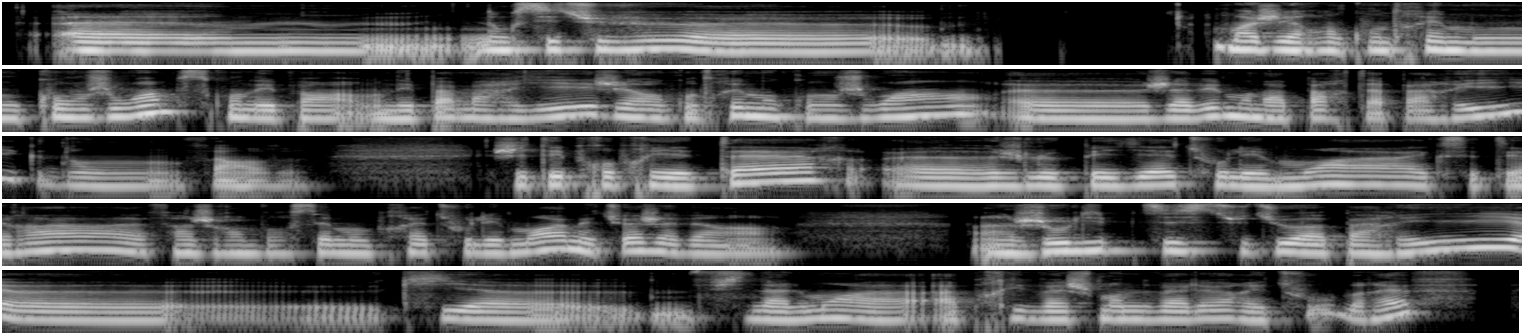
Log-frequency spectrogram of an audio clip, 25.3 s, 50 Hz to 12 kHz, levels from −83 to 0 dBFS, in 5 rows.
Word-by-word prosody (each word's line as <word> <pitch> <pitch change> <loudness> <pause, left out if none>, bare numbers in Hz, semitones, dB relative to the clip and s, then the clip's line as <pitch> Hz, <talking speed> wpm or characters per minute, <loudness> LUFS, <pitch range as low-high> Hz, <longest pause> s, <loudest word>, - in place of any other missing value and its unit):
Hem, 180 +4 +2
donc 195 0 +3
si 200 +1 +5
tu 195 +1 +4
veux, 210 +2 +3
hem, 165 -2 +2 0.9
moi, 205 -4 +5
j'ai 195 -1 +7
rencontré 185 +2 +1
mon 175 -2 +2
conjoint, 190 +7 +2
parce 290 +1 -3
qu'on 185 - -1
est 170 - +3
pas 170 0 -2
on - - -1
est 165 - +1
pas - - +1
mariés. 180 +6 0
J'ai 200 -5 +3
rencontré 180 +5 -2
mon 200 -2 +3
conjoint, 195 +7 -1
heu, 165 -1 0
j'avais 170 +4 +2
mon 200 -3 +2
appart 170 +1 -3
à - - -1
Paris 215 - -2
q - - -13
dont 160 - -6
enfin, 80 0 -4 0.7
j'étais 175 +1 +2
propriétaire, 175 +9 +1
heu, 165 -4 0
je 165 0 -2
le 165 -1 +2
payais 165 +2 +1
tous 175 -1 -5
les 160 -2 +2
mois 180 +3 -1
et - - -3
cetera, 195 +7 -1
enfin 170 -1 -6
je 160 0 +1
remboursais 155 +1 -5
mon 155 -1 -3
prêt 165 +2 -6
tous 165 0 -9
les 160 0 -1
mois, 200 +7 +1
mais 200 -5 +2
tu 195 +1 -3
vois - - +4
j'avais 175 -4 0
un 75 - -6 0.6
un 160 - -1
joli 190 +5 +5
petit 195 0 -2
studio 185 -2 0
à 165 -2 +2
Paris, 190 +11 +1
heu, 160 -2 -1 0.7
qui, 180 -1 -2
heu, 160 +6 -3 0.2
finalement 175 +1 -1
a 160 -3 -1
a - - -2
pris 185 - -9
vachement 170 +1 0
de 170 - -2
valeur 175 +1 -1
et 155 - -3
tout, - - -10
bref. 225 - -4
175 Hz, 180 wpm, -23 LUFS, 165-195 Hz, 0.9 s, j'ai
